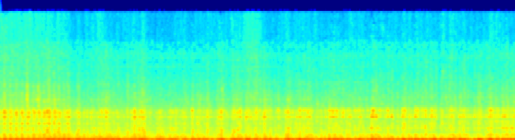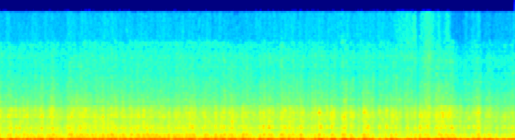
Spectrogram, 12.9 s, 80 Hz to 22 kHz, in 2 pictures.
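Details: 1963 Corvette split window, 340 hp V8 with Racer X carburetor, first start after long sitting: deep, even V8 burble at steady idle with no knocks, misses or ticking; normal idle.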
